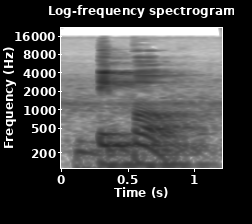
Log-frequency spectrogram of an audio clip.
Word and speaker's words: depot: Depot. T is silent.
